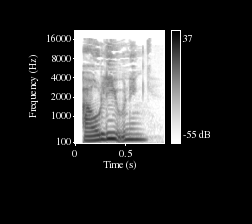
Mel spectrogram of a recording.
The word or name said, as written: aflivning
